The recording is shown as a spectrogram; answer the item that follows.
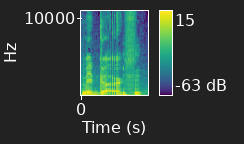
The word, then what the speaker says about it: Midgar: from ffviii whatever that stands for uh it's pronounced midgar just soaking in the atmosphere look at that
